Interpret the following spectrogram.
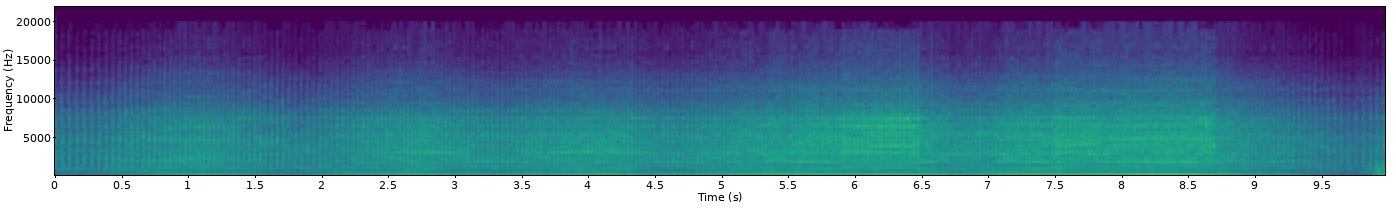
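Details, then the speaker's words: Chevrolet Spark petrol engine, recently repaired after overheating, revving up and down with a soft, heavy, repeated knock ("tak tak tak") underneath, not sharp; cause under investigation. "तो दोस्तों जिस तरीके से आपने आवाज सुनी इस गाड़ी की तो क्या कर रही है ये? टक टक टक टक टक टक टक कर रही है। पर दोस्तों ये एक टकटक ऐसी है। एक सॉफ्ट टक टक है।"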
